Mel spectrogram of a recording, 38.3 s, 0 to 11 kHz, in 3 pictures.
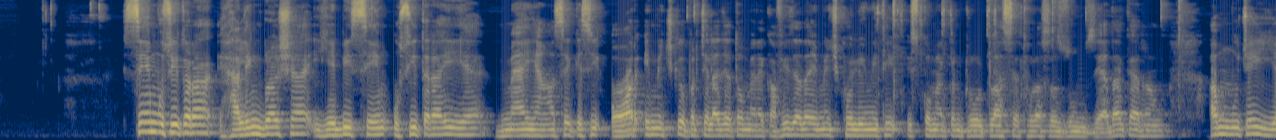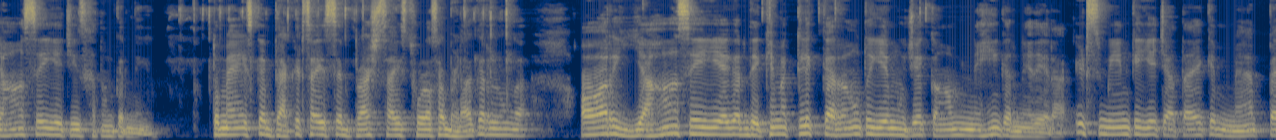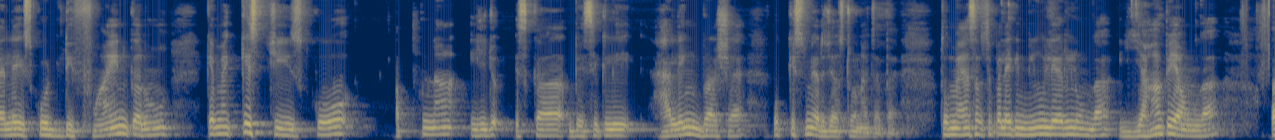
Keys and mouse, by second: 0.6 right click, 3.3 click, 8.6 KP_Add, 10.2 space, 10.5 click, 10.7 space, 14.2-16.0 typing, 17.1-17.4 typing, 18.9 click, 35.2 click.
